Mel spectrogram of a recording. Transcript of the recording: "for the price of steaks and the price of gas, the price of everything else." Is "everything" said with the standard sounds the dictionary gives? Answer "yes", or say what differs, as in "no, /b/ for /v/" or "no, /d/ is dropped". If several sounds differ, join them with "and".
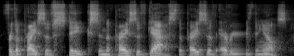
yes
